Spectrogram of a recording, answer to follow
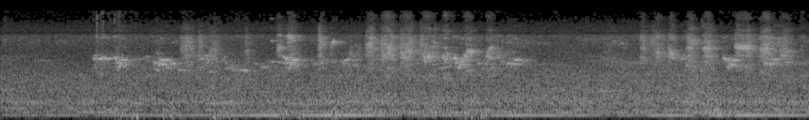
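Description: Budgerigars chirping and chattering in short bursts of high twittering, busiest in the middle and again near the end, over a steady low hum.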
